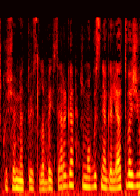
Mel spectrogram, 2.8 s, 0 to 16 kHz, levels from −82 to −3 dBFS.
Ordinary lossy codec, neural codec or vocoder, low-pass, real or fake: MP3, 48 kbps; none; 14.4 kHz; real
